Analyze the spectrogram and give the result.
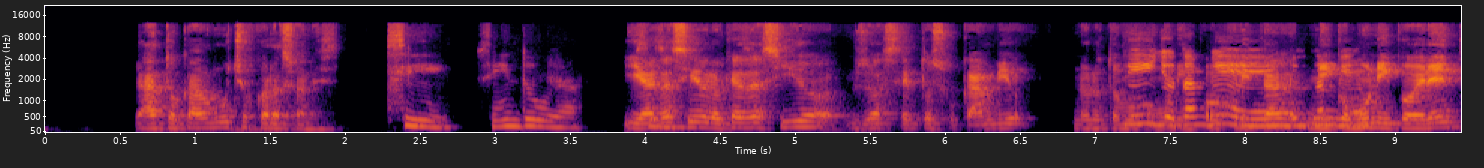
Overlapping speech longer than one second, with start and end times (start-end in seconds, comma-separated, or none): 7.2-8.9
